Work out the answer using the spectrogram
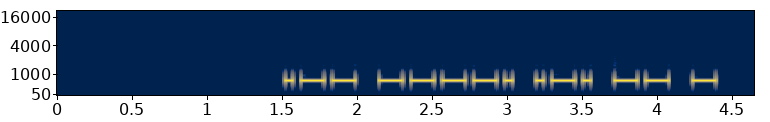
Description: Morse code, heard as a keyed tone, about 23 wpm, 700 Hz. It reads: W9RMT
